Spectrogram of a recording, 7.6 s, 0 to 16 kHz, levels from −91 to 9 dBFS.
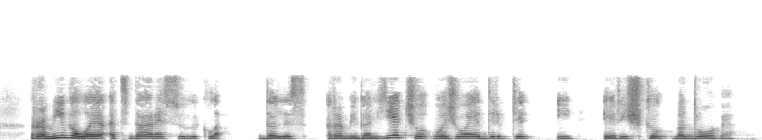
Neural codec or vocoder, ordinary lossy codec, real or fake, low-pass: codec, 16 kHz, 1.1 kbps, Voila-Tokenizer; MP3, 48 kbps; fake; 7.2 kHz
